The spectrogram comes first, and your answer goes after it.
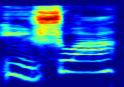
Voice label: "wipers", Chinese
